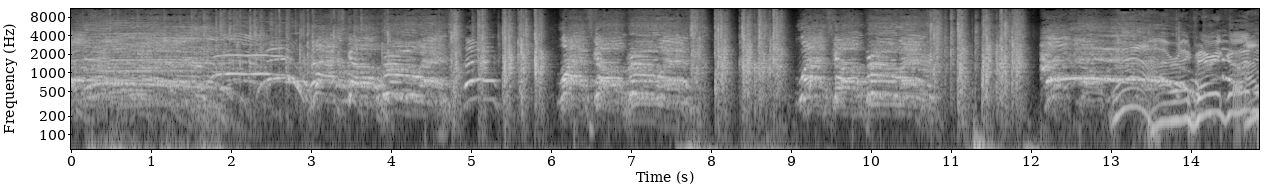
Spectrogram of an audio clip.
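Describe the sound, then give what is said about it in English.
A crowd chants the sports cheer "Let's Go Bruins" in loud, rhythmic unison, voices rising and falling in repeated bursts with sharp pauses between phrases, energetic and continuous throughout. “Can we hear a Let's Go Bruins before he gets down there?”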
